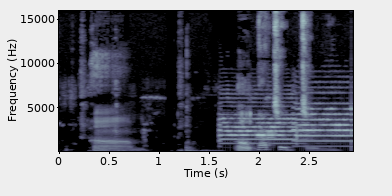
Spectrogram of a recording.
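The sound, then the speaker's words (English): An electronic alarm siren sounds partway through as a steady, high, piercing tone held under ongoing talk. “the alarm is ringing. It's time to start the podcast”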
